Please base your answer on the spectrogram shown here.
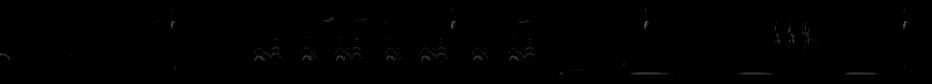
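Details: Garden birds in New Jersey, northeast USA, on 5 April 2024, a partly cloudy day of 36 to 50F with a 4.8 magnitude earthquake. A burst of harsh, evenly repeated cawing notes, then several low, plain whistles and sharp high chips.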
